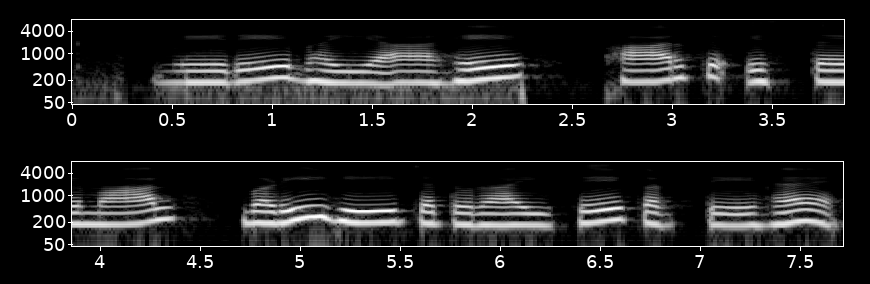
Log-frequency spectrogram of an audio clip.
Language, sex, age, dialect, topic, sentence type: Hindi, female, 51-55, Awadhi Bundeli, agriculture, statement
